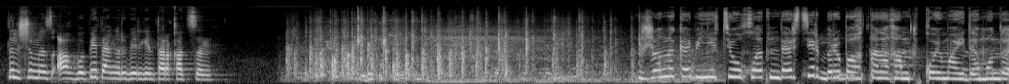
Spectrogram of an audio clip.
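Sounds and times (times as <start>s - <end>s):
voices: 2.8s - 10.0s.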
